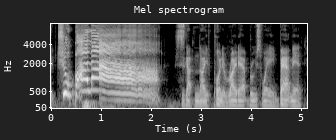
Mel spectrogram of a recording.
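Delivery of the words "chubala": very slow, loud shouted cry; war cry. Acted. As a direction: bellow it as a battle yell.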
